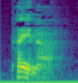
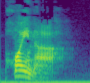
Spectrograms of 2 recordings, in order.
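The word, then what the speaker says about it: poena: O-E. Also in Church Latin, pronounced like that short E sound, E. Like in pena, P-O-E-N-A, a word meaning penalty or punishment. In classical Latin, it would be poina, that O-E sounding kind of like an O-Y.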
